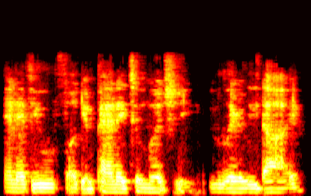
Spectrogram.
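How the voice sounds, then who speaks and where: Very deep-voiced young man, slangy and joking. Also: monotone, normal speed, a little mellow, lo-fi sound. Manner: slangy, profane, joking, repeats phrases. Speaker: reaction video host. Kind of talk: casual unscripted reaction commentary.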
